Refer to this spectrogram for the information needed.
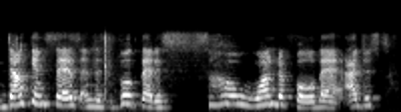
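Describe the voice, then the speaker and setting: A woman's voice: fairly high pitch, a little slow, pushed and bright, lo-fi sound. A woman leading an online writing workshop, encouraging, repeating phrases and laughing often. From Alabama, US South. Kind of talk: guided online workshop teaching. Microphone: video call.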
